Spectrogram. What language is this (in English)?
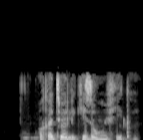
Swahili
